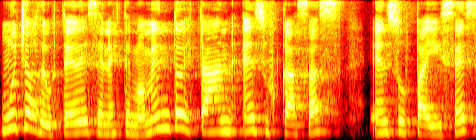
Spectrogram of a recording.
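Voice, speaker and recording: A woman with a Buenos Aires accent and a fairly high pitch. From Argentina, Buenos Aires. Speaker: Spanish teacher. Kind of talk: language lesson monologue. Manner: slow; clear.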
